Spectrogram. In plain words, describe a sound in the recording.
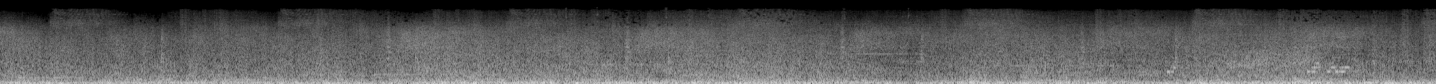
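Synthesized laser blasts crackle.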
